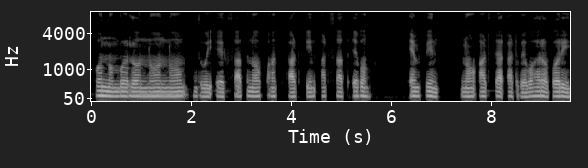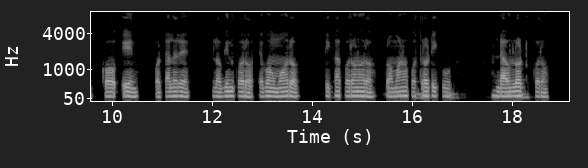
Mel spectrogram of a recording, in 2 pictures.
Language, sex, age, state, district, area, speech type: Odia, male, 18-30, Odisha, Mayurbhanj, rural, read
